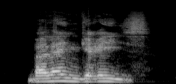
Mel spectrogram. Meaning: gray whale
- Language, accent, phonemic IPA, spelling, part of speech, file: French, Canada, /ba.lɛn ɡʁiz/, baleine grise, noun, LL-Q150 (fra)-baleine grise.wav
